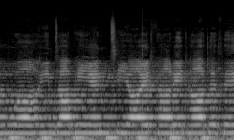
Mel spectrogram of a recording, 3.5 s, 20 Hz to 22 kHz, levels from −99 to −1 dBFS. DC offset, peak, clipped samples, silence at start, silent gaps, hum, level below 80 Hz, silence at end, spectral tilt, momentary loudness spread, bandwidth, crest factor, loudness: under 0.1%; -22 dBFS; under 0.1%; 0 s; none; none; -50 dBFS; 0 s; -6.5 dB/octave; 6 LU; 12 kHz; 14 dB; -37 LUFS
